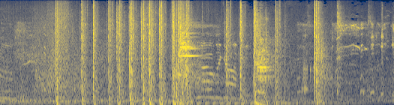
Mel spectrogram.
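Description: Gunshots crack in quick bursts close by.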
